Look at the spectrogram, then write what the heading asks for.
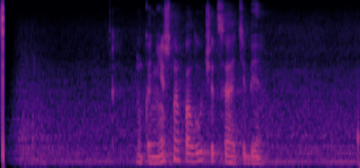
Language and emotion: Russian, neutral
